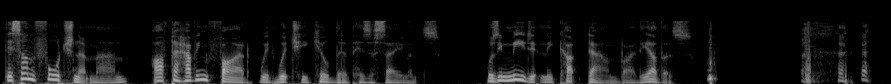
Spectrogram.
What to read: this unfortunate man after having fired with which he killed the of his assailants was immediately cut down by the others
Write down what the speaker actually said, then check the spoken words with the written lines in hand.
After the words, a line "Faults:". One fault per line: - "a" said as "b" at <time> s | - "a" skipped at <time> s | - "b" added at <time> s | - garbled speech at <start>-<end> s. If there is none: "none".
this unfortunate man after having fired with which he killed the of his assailants was immediately cut down by the others
Faults:
none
